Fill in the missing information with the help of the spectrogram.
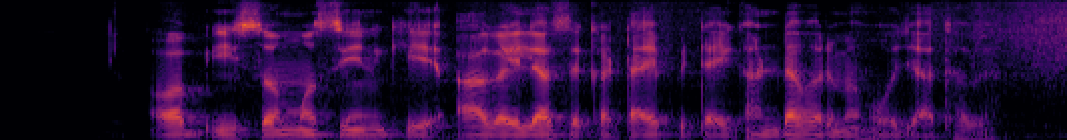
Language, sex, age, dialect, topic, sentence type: Bhojpuri, male, 18-24, Northern, agriculture, statement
